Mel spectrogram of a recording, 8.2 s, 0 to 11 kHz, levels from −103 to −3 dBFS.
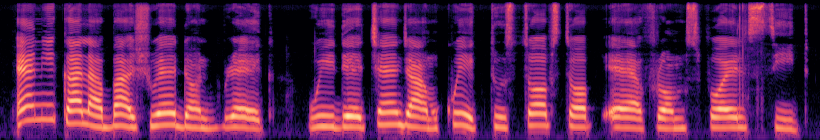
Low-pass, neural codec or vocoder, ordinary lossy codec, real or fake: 9.9 kHz; none; none; real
